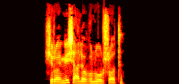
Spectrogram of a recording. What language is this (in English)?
Yidgha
